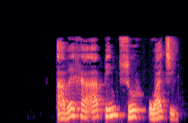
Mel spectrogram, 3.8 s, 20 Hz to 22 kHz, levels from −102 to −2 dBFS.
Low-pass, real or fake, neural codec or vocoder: 7.2 kHz; real; none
